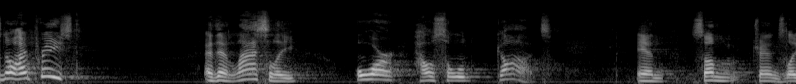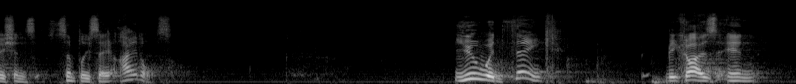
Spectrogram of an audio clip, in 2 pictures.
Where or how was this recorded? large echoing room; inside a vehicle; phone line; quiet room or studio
large echoing room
